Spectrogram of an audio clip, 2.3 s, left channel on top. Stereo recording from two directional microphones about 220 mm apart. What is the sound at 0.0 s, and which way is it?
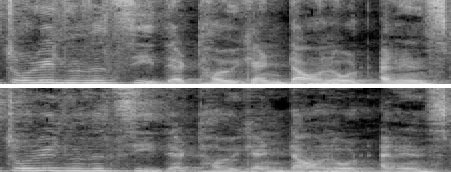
Speech, 50° left (ahead or behind).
